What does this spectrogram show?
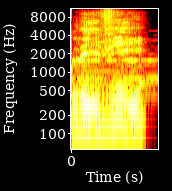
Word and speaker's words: Lévis: Well, the name of the city we're in is called Lévis. It spells exactly like the jeans Levi's, but we don't pronounce the S. So it's Lévis, and we're just across the St.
